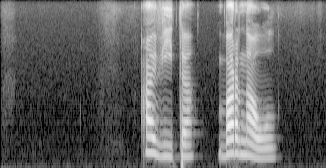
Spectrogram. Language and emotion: Russian, neutral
